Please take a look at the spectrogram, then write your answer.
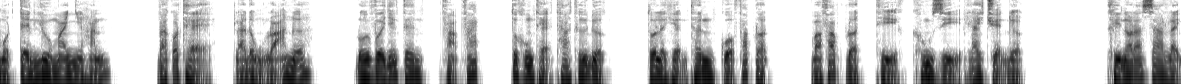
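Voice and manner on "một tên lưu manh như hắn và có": usual speaking voice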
